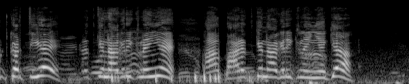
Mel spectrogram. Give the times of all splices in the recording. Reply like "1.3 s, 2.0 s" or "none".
0.9 s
